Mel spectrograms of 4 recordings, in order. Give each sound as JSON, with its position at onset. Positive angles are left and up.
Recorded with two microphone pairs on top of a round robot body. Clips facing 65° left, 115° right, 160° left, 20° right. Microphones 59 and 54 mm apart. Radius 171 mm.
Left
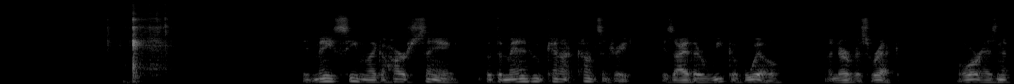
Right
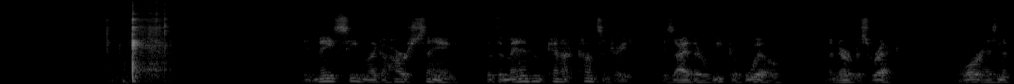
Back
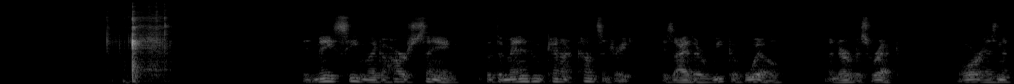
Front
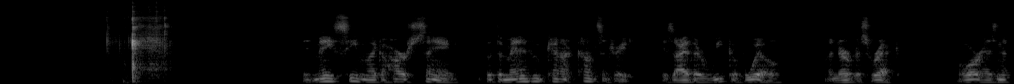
{"t": 1.1, "sound": "a crack", "azimuth_deg": -110, "distance_m": 0.5}
{"t": 3.0, "sound": "a man speaking", "azimuth_deg": 50, "distance_m": 0.7}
